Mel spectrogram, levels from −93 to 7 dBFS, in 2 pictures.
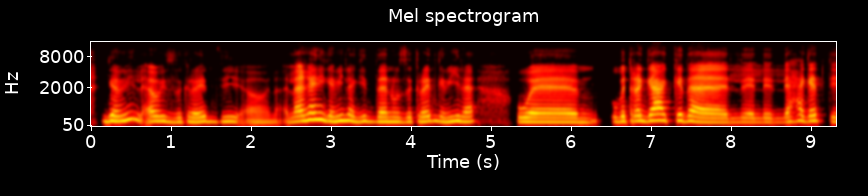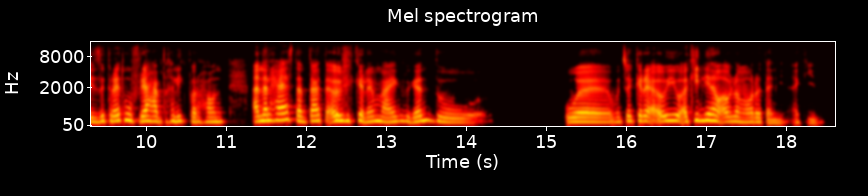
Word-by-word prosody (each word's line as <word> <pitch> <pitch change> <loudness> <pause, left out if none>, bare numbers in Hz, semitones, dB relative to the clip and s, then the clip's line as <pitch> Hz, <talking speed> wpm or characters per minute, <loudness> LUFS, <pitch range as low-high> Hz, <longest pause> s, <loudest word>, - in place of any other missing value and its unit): جميل 245 +6 +2
أوي 225 +1 0
الذكريات 195 +1 -1
دي 205 +1 -5
آه 90 -1 -10
ن 90 - -13
الأغاني 250 +9 +4
جميلة 240 +2 +3
جدًا، 205 -1 0
والذكريات 200 +3 -2
جميلة 215 0 0 0.5
و 200 0 +1 1.0
وبترجعك 235 +5 +3
كده 255 -3 +2 0.4
ل 185 +1 -12 0.3
ل 180 -1 -9
لحاجات 235 +2 -2
ذكريات 230 +6 -2
مفرحة 230 -3 +2
بتخليك 225 +3 -5
فرحان، 200 +1 -5 0.4
أنا 235 +4 +5
الحقيقة 275 +3 +3
استمتعت 235 -2 -1
أوي 240 +4 +3
بالكلام 235 -2 -1
معاك 205 0 -2
بجد 230 +3 -3
و 175 -5 -7 1.1
و 200 +1 -1 0.4
متشكرة 225 +3 -2
أوي 245 +4 0
وأكيد 245 +4 -1
لينا 260 -1 +4
مقابلة 210 0 -2
مرة 195 0 -3
تانية 140 -4 -11
أكيد. 165 0 -18
215 Hz, 120 wpm, -24 LUFS, 200-235 Hz, 1.1 s, أنا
